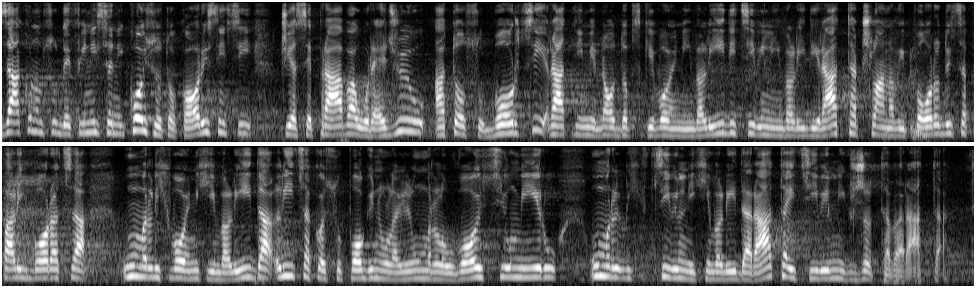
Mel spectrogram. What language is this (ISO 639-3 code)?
srp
